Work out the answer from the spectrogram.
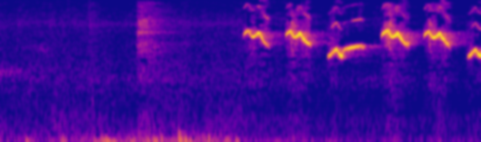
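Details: Male cinereous tit singing in ngeplonk style. After a second of faint background noise, it starts loud paired whistles, high then lower and slurred, repeated briskly.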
